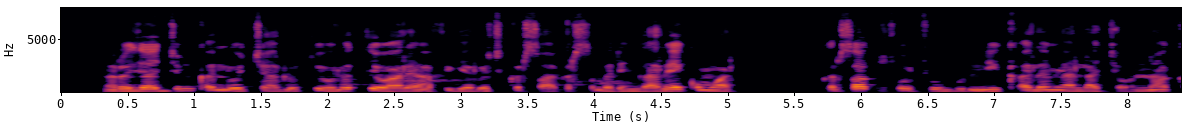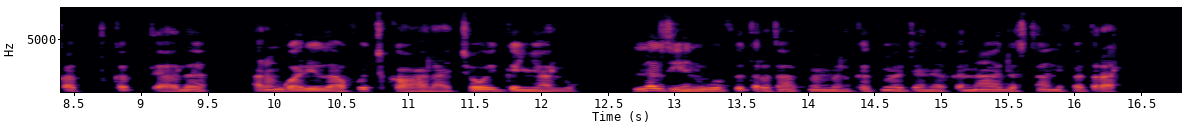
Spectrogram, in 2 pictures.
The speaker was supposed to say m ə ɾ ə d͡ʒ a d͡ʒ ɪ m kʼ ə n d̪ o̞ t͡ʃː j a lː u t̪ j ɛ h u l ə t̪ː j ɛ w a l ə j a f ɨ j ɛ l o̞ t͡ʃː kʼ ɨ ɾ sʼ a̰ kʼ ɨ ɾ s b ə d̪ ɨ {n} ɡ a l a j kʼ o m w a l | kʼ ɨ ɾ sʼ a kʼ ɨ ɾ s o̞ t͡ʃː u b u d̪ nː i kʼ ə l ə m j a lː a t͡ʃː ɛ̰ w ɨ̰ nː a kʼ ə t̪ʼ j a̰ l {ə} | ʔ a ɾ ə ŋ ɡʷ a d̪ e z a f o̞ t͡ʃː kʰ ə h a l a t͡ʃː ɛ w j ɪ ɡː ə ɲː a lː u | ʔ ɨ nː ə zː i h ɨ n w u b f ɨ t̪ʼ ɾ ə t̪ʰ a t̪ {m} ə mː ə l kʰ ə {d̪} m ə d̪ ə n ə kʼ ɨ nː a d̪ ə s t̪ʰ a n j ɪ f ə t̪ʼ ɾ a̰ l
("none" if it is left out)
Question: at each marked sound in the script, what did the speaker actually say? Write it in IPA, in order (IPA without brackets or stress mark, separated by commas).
ŋ, ə, m, t̪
